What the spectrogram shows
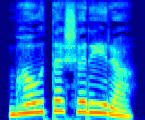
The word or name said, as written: ಭೌತಶರೀರ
